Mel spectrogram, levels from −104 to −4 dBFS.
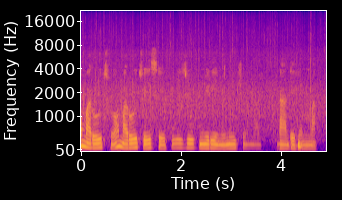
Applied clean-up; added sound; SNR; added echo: none; Applause; 14 dB; none.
